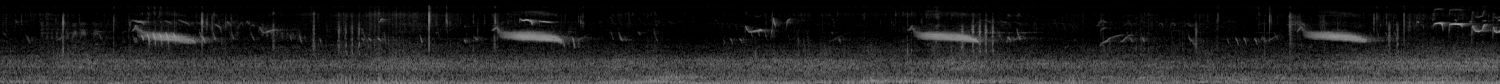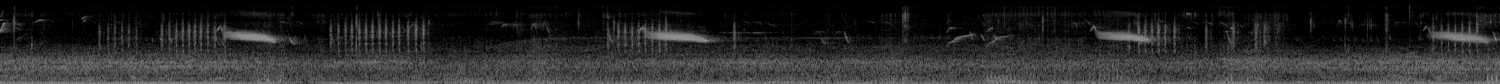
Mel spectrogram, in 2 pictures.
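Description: A wild bird calling: one short note falling in pitch, repeated about every four seconds, with fainter chirps between over a steady background hiss.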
